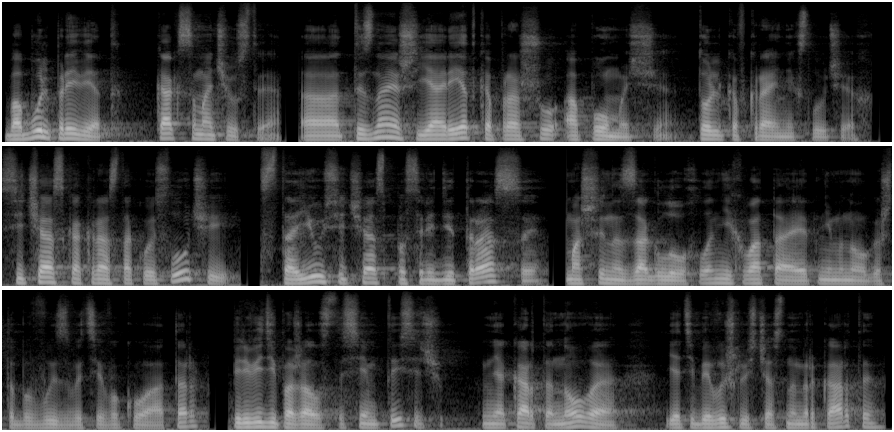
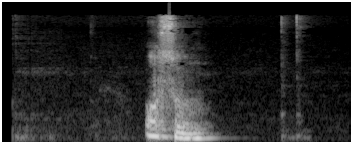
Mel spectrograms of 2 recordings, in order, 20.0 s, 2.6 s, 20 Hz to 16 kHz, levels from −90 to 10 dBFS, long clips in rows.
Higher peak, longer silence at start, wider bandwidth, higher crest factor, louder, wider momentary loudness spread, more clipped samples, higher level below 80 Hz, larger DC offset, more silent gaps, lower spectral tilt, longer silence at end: second, -8 dBFS vs 0 dBFS; second, 0.05 s vs 1.1 s; first, 14.5 kHz vs 12 kHz; about the same, 20 dB vs 18 dB; second, -28 LUFS vs -12 LUFS; second, 11 LU vs 27 LU; neither; about the same, -48 dBFS vs -50 dBFS; neither; first, 2.13-2.23 s, 6.59-6.68 s, 8.52-8.62 s, 10.82-10.91 s, 14.96-15.05 s vs none; first, -7 dB/octave vs -4.5 dB/octave; second, 0.05 s vs 1 s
